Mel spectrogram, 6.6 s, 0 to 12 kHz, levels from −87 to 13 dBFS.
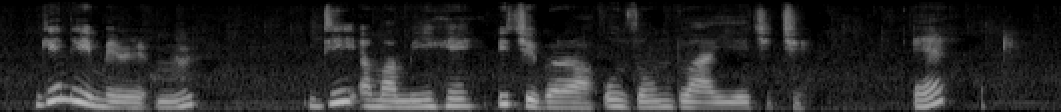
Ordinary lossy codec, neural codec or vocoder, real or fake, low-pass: none; none; real; none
